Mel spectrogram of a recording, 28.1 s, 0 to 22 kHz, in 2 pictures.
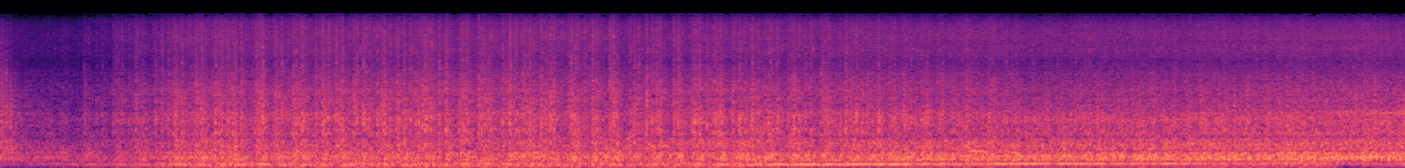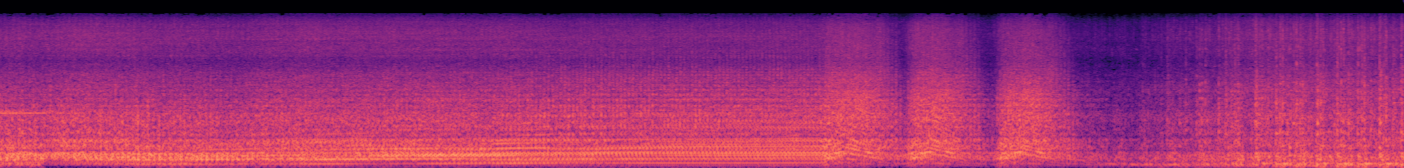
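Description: V8 crate engine running on a demo stand with long-tube headers, its pitch climbing slowly as the revs are raised and held. About three-quarters of the way through come two sharp blips of the throttle. It dips briefly, then settles back into steady running.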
